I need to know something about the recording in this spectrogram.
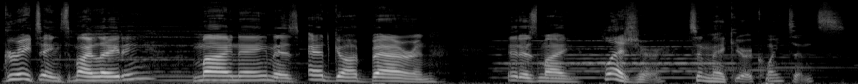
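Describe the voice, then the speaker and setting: A man's voice: on the high side, expressive, slow, a bit bright, soft background music, exaggerated voice. A man playing a smug, insincere noble suitor in an audio drama, pompous and flowery in his speech. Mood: smooth flattery. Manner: pompous, flowery, over-polite. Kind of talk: audio drama character acting.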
